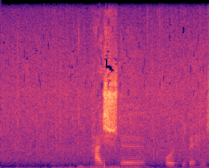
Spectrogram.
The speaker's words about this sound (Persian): این صدایی که میشنوین صدای بارون.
